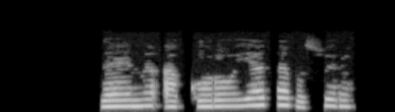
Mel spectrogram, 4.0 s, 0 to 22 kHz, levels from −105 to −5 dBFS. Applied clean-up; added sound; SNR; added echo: none; none; none; none.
